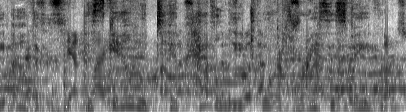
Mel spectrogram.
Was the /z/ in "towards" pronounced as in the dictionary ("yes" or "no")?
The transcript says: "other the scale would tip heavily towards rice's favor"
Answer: yes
